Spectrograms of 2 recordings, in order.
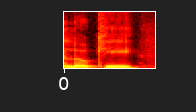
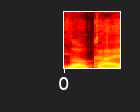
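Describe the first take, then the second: First: It is said with the 'low-key' ending. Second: It is said without the 'low-key' ending.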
